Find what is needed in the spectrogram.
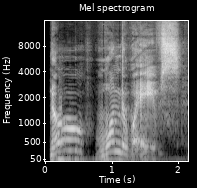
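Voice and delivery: high, drawn-out proclamation; booming verdict. Acted. Judge who shot the player to the crowd, drawn-out high call. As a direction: call it out slowly across the hall.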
